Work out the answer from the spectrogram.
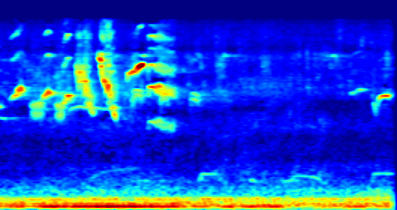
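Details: Short, hurried song from a free double-collared seedeater: high, twittering notes in a quick cluster at the start, then quieter scattered whistles against low-pitched background noise.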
